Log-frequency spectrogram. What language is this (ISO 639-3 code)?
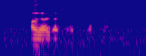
ben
